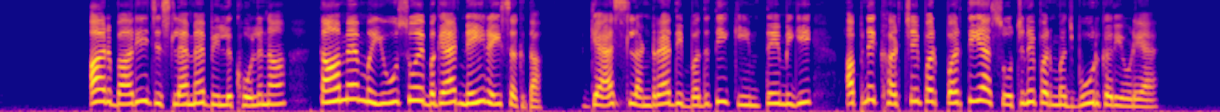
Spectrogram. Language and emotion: Dogri, sad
